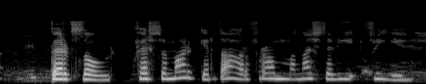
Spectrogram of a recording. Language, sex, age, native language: Icelandic, other, 13, Filipino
